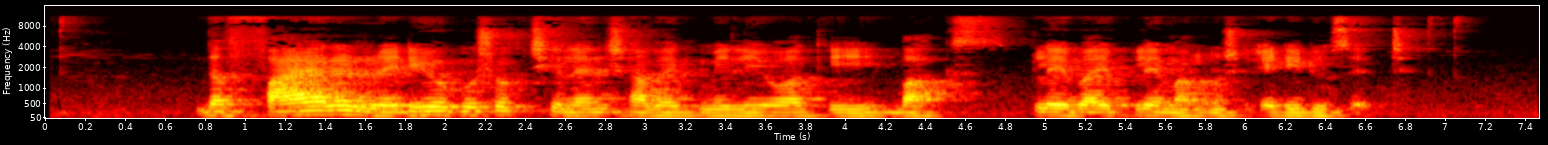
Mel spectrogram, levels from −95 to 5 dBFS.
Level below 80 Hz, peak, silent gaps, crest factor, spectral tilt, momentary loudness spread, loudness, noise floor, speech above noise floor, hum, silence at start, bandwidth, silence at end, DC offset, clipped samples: -58 dBFS; -4 dBFS; none; 20 dB; -5.5 dB/octave; 13 LU; -24 LUFS; -58 dBFS; 35 dB; none; 0.1 s; 11.5 kHz; 0.65 s; under 0.1%; under 0.1%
